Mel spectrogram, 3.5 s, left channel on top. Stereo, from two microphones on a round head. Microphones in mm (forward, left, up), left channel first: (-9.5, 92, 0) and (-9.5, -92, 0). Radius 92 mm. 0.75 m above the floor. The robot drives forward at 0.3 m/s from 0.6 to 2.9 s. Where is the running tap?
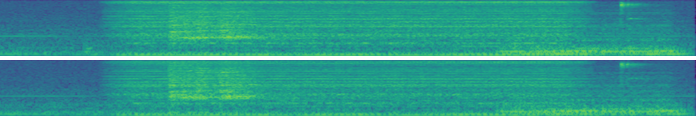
15° left (ahead or behind), 2.5 m.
